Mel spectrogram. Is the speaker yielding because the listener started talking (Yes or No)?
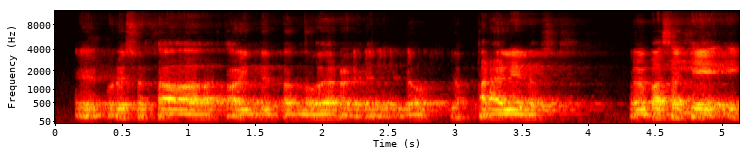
No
